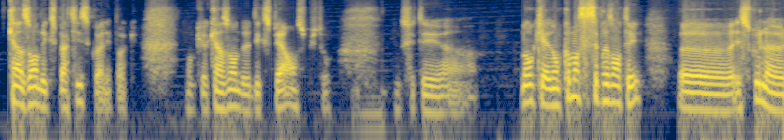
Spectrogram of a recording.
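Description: A man's voice: mid-range voice, gravelly, mellow, no echo. Man in his thirties, interview host, chatty, direct, headset mic, dry close sound. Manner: chatty, direct, addresses viewers. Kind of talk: conversational interview. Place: indoor room. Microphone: headset on video call.

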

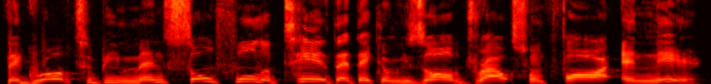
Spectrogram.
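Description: An American man in his thirties performs spoken-word poetry on stage. His voice sits high, and he phrases dramatically, leaving deliberate pauses. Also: expressive, a little mellow. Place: indoor hall stage before small audience.

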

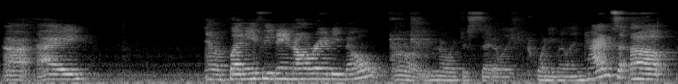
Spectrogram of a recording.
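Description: A woman playing silly bunny puppet, chatty, hesitant, high voice, echoey noisy room. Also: normal speed, recorded from a distance, natural voice. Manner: rambling, hesitant. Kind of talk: amateur puppet show comedy. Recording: echoey room with loud noise.

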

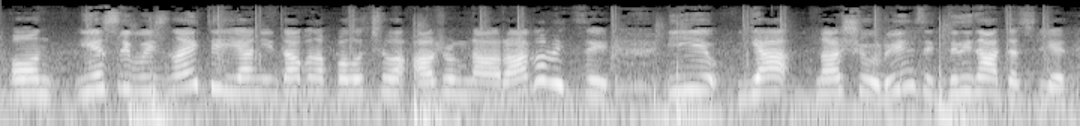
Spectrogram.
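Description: High-voiced Korean woman vlogging in Russian. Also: normal speed. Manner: chatty, playful, expressive. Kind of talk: casual vlog narration. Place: hospital hallways and exam rooms, indoors. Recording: background music and crowd chatter.

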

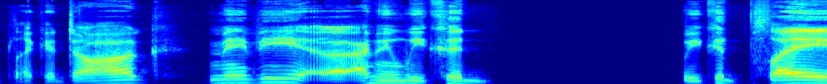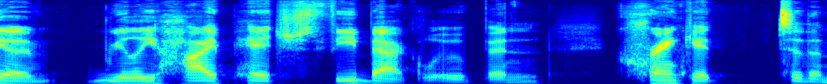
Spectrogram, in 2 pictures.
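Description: A man's voice: medium pitch, a bit bright, dry recording, clean studio sound. A young man with an American accent playing a sarcastic, nervy camp counselor in a video game, speaking in a hesitant, stammering way. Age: young adult. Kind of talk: naturalistic video game acting.

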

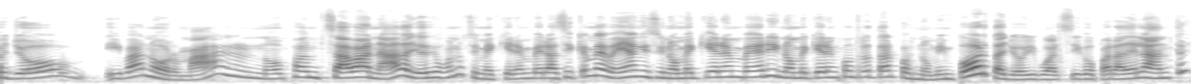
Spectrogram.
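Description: A woman in her thirties with a Dominican accent, a guest actress talking casually in a radio studio interview, lively and quick to laugh. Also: fairly high pitch. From Dominican Republic. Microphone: studio mic on arm.

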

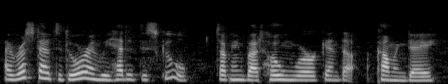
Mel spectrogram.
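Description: A woman hosting a let's play, reading game text aloud with playful, expressive asides. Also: medium pitch, a little fast, no room sound, highs cut off. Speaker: gaming video host.

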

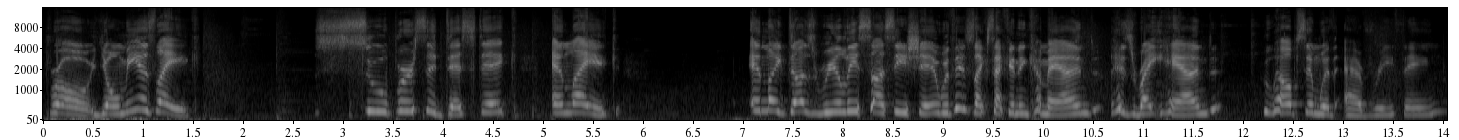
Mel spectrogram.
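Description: A woman's voice: high voice, slow, a bit bright, soft background music. A young woman giving casual, playful, reactive commentary as she streams a video game.

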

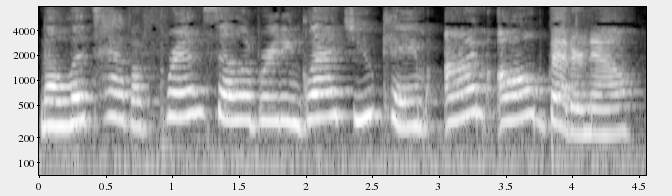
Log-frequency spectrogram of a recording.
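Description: A woman's voice: very high-pitched, a little slow, darkish tone, voice pushed up. A woman voicing a merry old granny in a folksy, tickled storybook manner.

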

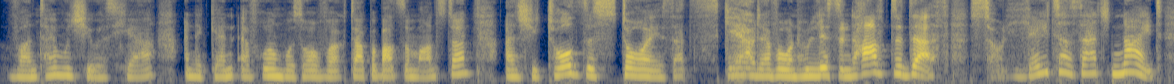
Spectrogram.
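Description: An earnest woman who manages a castle, with a fairly high, bright voice. She talks conversationally and expressively, confiding yet quick to defend herself. The recording is dry and close. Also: dry recording, exaggerated voice. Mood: confiding, hushed. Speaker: video game character. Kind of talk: video game dialogue acting.

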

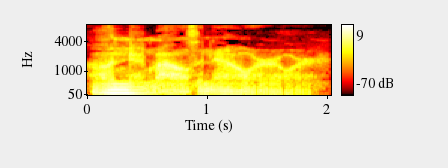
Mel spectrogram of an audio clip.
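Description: A man playing a sweet, reflective werewolf boyfriend in an intimate audio roleplay, speaking softly and haltingly in a breathy, gravelly half-whisper. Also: deep voice, full character voice. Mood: reflective, hushed. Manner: slow, halting, soft-spoken, musing.

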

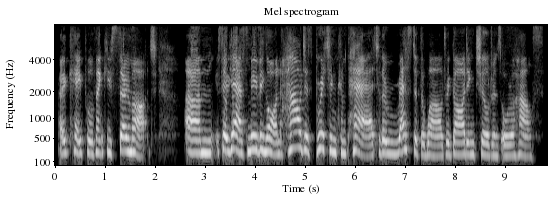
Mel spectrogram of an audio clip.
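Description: A woman's voice: a little high, darkish tone. A young woman hosting a webinar, politely reading out questions over a video call with wired earphones from a room at home. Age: young adult. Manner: polite, unhurried, reads out questions. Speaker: webinar host. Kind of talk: moderating a webinar interview. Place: home room with window, indoors. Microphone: earphone headset on a video call.

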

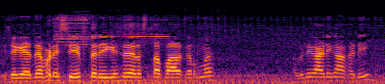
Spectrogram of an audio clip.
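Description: A man's voice: on the high side, level tone, quick pace. A man, vlogging in a casual, joking way while walking around a city expo. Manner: joking, chatty, laughs often. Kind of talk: casual vlog chat. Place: outdoors on busy city streets and at an expo. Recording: loud traffic noise outdoors.

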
